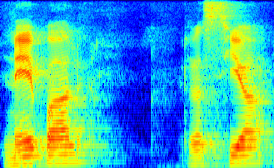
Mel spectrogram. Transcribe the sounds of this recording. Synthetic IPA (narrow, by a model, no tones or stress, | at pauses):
neːpaːl | ɾɐsjaː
